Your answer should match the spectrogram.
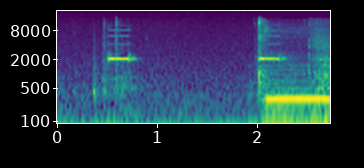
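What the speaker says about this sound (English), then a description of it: "I'm going to pop this in the microwave, and I'm going to give it 10 seconds" Microwave oven warming a jug with a stirring stick inside, short electronic beeps from the keypad, then the oven starting with a low steady hum and a further tone over it.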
